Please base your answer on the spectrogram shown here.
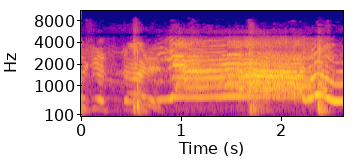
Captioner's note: kid yelling cheerfully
